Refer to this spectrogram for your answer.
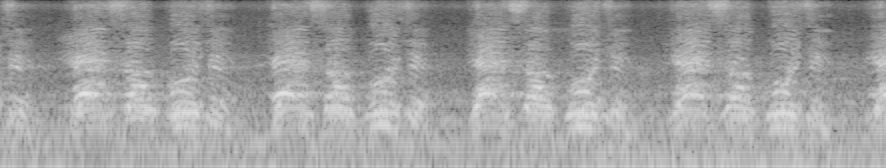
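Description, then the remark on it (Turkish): Russians and Ukrainians at a daily anti-war protest against Russia's invasion of Ukraine at Beyoğlu Oda Kule, Istanbul, Turkey, chant slogans like "no to war" and call Putin a war criminal, many voices shouting in unison in a steady repeating rhythm of short bursts, loud and energetic throughout. “Putin'in savaş suçlusu olduğunu haykıran, savaşa hayır diye İstanbul'un göbeğinde slogan atan Rus ve Ukraynalılara özendim doğrusu.”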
